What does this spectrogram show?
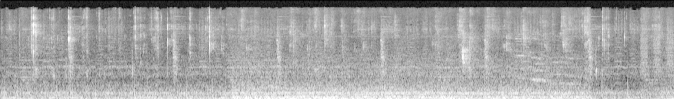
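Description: Close-up mouth sounds of eating fried chicken wings: biting and chewing, with scattered crisp clicks and smacks. The chewing is louder through the middle few seconds.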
